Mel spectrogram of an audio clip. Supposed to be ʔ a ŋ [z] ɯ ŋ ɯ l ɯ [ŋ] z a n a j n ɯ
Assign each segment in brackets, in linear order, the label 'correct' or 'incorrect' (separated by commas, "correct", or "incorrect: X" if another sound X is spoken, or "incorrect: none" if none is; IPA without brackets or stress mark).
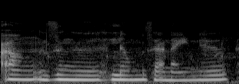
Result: correct, incorrect: m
